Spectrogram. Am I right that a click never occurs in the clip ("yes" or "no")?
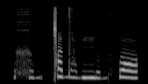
no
